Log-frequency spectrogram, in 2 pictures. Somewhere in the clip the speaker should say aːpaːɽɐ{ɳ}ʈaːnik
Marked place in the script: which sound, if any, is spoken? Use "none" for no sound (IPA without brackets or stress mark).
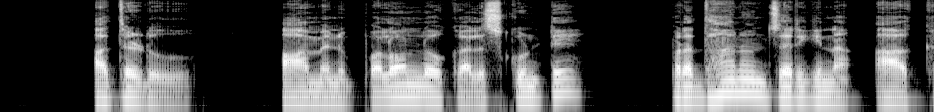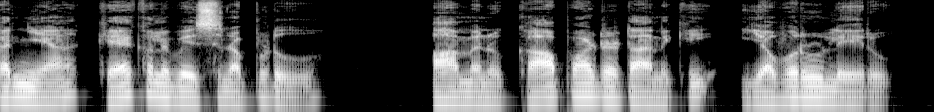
none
